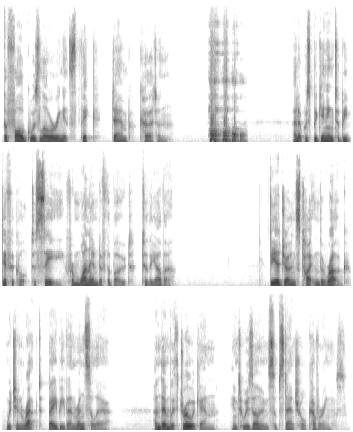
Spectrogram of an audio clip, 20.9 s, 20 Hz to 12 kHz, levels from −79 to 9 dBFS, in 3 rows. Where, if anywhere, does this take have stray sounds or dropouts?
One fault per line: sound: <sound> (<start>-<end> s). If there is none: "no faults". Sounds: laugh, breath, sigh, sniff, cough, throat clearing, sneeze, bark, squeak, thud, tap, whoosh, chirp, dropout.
sound: laugh (4.1-4.9 s)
